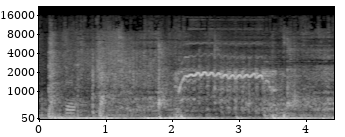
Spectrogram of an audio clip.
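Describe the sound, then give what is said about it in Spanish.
Soldiers mount their horses and set off on a march; a horse lets out a loud, quavering whinny that trills for about a second, after a few sharp hoof clops on hard ground, with a busy outdoor rumble underneath. “Todos subieron a los briosos corceles”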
